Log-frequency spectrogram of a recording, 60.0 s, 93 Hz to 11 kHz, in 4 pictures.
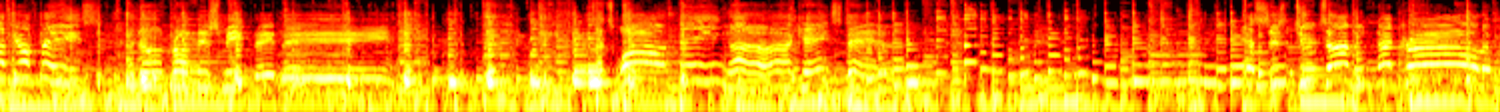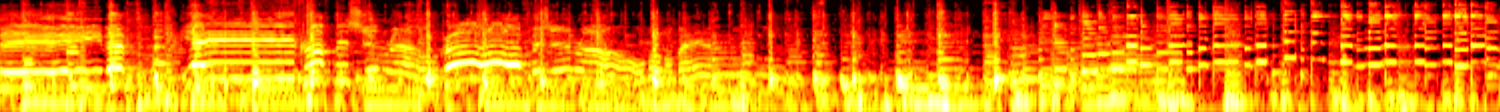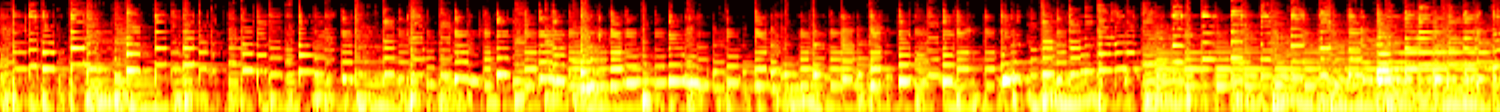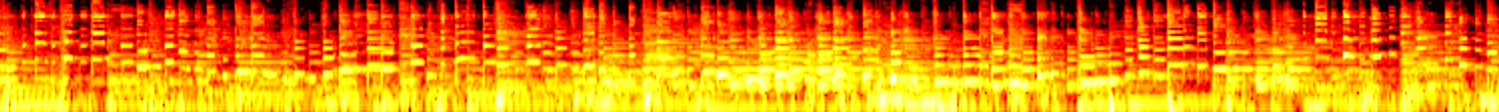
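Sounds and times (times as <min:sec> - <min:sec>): mandolin picking quick runs: 0:00.0 - 0:59.9
strummed acoustic guitar: 0:00.0 - 0:59.9.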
